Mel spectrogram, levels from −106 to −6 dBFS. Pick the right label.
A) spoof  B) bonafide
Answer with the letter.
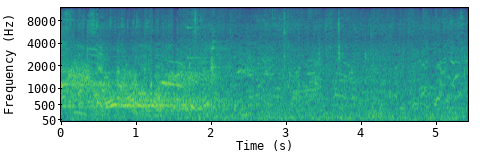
B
